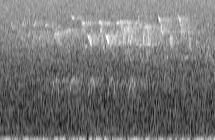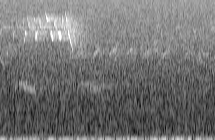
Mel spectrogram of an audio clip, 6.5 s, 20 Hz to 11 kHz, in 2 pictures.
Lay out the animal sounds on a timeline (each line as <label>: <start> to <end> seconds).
Chestnut-sided Warbler (Setophaga pensylvanica): 0.0 to 0.9 seconds
American Crow (Corvus brachyrhynchos): 0.7 to 2.3 seconds
Indigo Bunting (Passerina cyanea): 1.0 to 3.0 seconds
Downy Woodpecker (Dryobates pubescens): 2.0 to 2.4 seconds
American Crow (Corvus brachyrhynchos): 3.3 to 4.8 seconds
Chestnut-sided Warbler (Setophaga pensylvanica): 3.3 to 4.5 seconds
Great Crested Flycatcher (Myiarchus crinitus): 4.2 to 6.5 seconds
